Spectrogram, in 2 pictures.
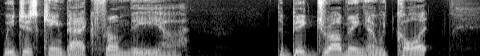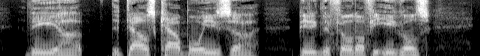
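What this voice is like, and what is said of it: Hoarse, raspy voice. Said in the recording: “we're a little bit hoarse today ... I'm a little raspy, so I apologize for my voice”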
